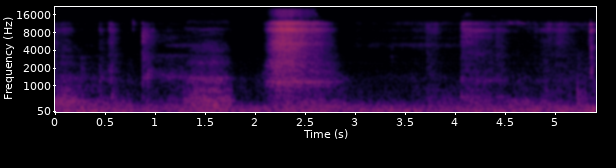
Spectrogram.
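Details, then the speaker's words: Brief, sharp, forceful exhalation into a peak flow meter mouthpiece during a medical assistant's demonstration, one of three tries with readings of 160, 200 and 170; airflow judged normal, with no lung problems. "your mouth on the mouthpiece i want you to exhale through this mouthpiece you got it let me do this for three times okay"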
